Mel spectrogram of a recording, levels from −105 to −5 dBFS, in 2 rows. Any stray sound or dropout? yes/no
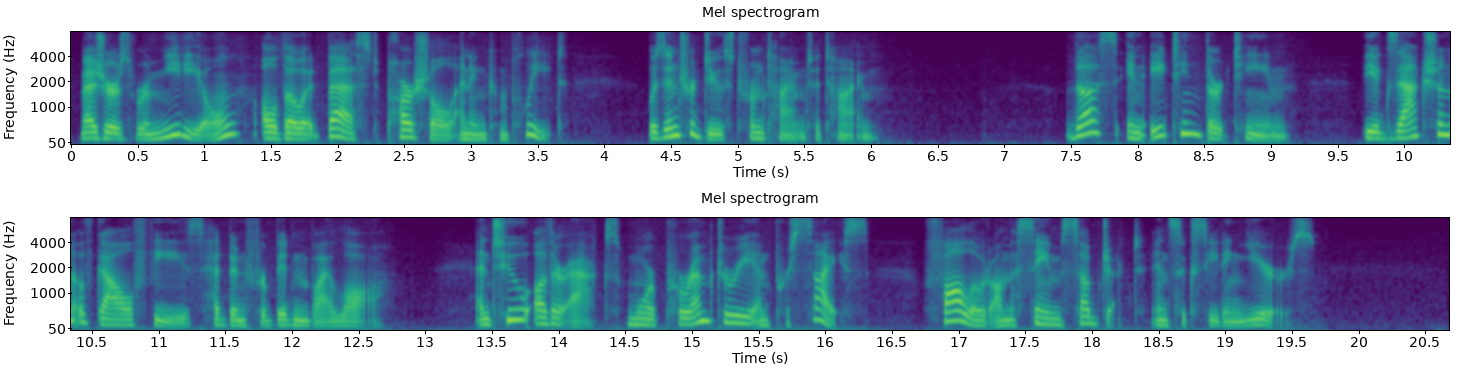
no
